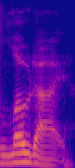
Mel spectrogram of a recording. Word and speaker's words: Lodi: That's like the song, the Creedence song. It's actually pronounced Lodi. Lodi. Lodi. California. And that is like the Creedence Clearwater Revival song, yeah? There's a song called Lodi, yeah.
